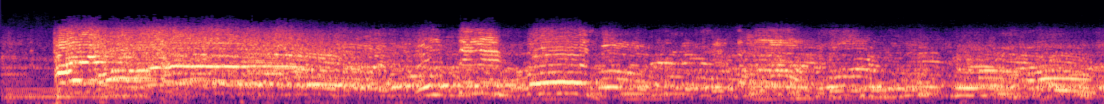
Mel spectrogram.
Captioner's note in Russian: всеобщее ликование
